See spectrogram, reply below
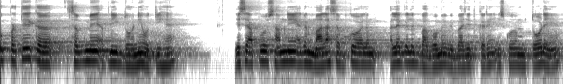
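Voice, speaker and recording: A man's voice: medium pitch, mellow, roomy sound, in a large hall. A man teaching a grammar lesson to young children, patiently explaining and asking questions that he then answers himself.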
